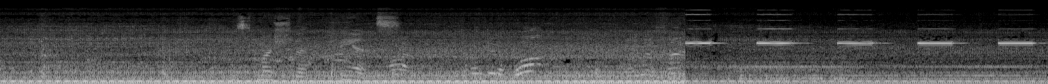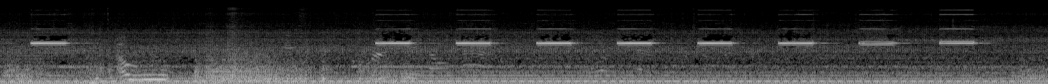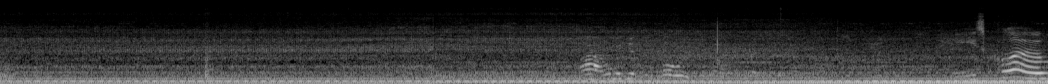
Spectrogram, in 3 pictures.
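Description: Compact track loader's engine running steadily, dropping to a lower note about seven seconds in. Its backup alarm then beeps about twice a second in two runs, one of about four seconds and one of about six, while the machine reverses.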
